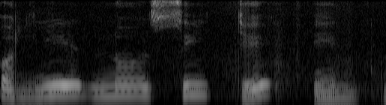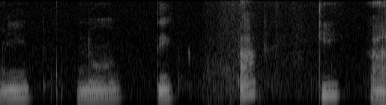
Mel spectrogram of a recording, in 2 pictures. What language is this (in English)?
Kalenjin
